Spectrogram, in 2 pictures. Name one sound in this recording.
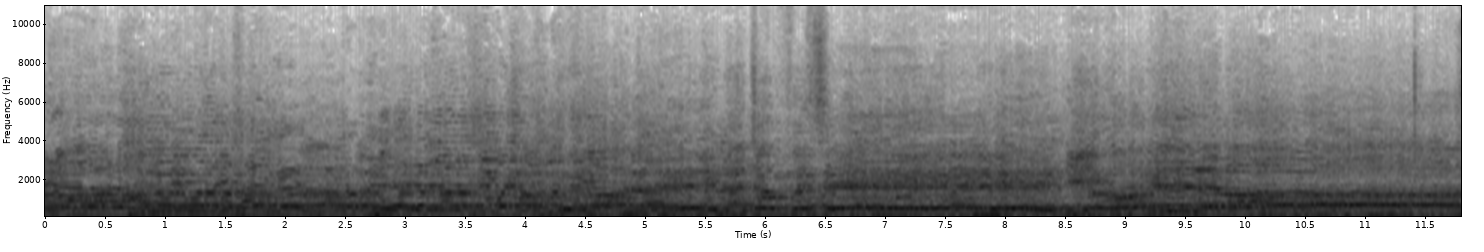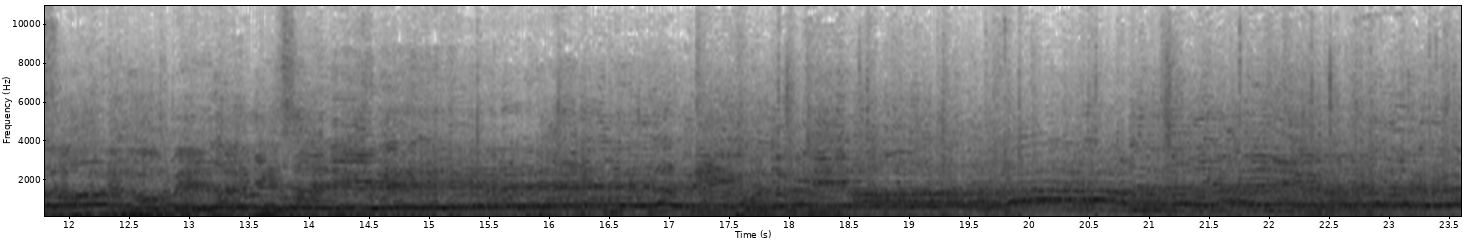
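A man chants loudly through a microphone and loudspeaker.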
